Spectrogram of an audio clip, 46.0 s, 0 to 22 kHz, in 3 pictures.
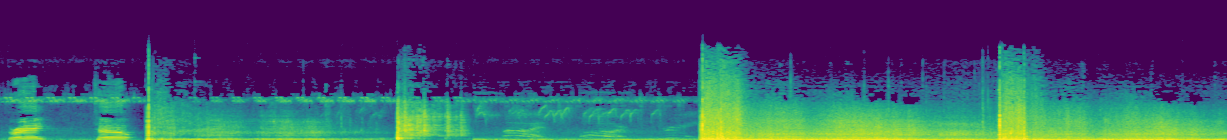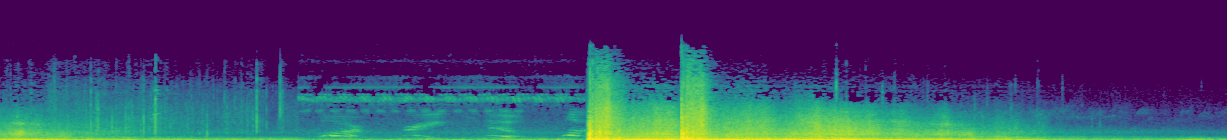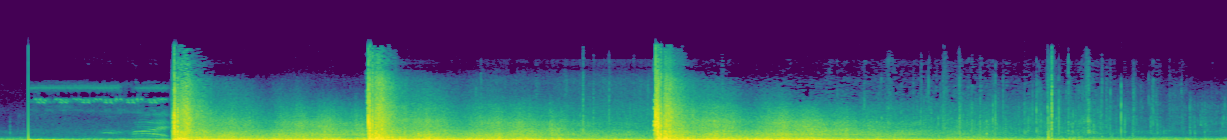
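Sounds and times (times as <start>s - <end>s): explosive blasts: 1.8s - 4.0s, 8.8s - 17.2s, 22.7s - 28.5s, 32.8s - 44.3s.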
